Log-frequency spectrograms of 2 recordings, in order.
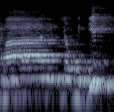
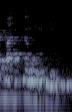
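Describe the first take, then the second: First: The vowel after the m is held long. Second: The vowel after the m is kept short. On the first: "kita panjangkan mimnya" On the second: "dengan memendekkan mimnya"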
